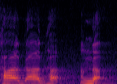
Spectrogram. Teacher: तो यहाँ पर इनको ये चूंकि कंठ से बोले जाते हैं, ये कंठ से बोलने वाले वर्ण हैं, तो इनको कंठ वर्ण कहा गया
